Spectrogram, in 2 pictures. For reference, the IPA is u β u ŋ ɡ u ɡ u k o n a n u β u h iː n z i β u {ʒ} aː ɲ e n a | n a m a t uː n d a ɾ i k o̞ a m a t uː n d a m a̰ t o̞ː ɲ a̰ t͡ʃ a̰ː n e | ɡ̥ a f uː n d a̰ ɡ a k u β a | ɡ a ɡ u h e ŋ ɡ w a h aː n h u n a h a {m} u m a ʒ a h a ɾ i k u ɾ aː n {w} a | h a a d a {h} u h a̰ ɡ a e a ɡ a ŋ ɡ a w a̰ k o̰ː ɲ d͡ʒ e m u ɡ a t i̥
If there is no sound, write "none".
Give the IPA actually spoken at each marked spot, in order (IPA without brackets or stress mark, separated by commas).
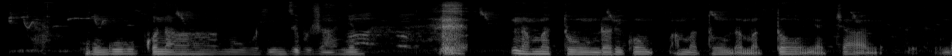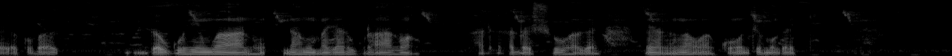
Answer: ʒ, m, w, ʃ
